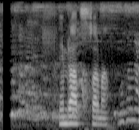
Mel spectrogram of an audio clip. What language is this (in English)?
Nepali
